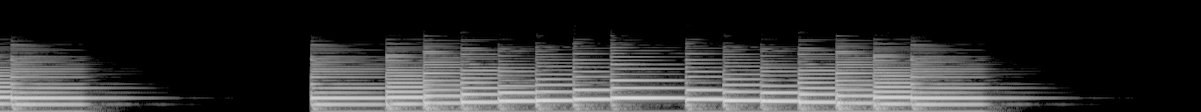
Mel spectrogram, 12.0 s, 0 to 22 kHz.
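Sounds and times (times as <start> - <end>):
piano playing a scale: 0.0 - 1.2, 3.2 - 10.4.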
